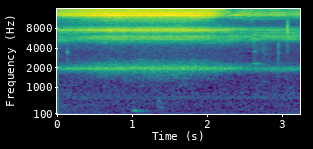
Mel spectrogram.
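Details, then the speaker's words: Portable air tank built from an old compressor, new pressure regulator fitted: steady high hiss continuing with the regulator fully closed, stopping when covered by fingers; regulator leaks past its seat, tank pressure dropping from about 50 psi. "This regulator's leaking even when it's all the way closed. If I put my fingers over it, the sound stops."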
